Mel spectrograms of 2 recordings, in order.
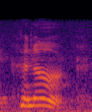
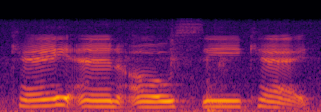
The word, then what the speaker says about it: knock: with an N okay this word starts with a K has a silent k okay it looks like it should say kanak k n o c k knock okay silent k and it's in the short o column knock all right your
